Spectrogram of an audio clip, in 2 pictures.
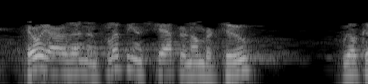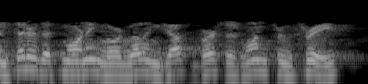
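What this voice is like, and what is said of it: Midwestern accent, nasal twang. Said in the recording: “this general tone of voice, this Midwestern nasal twang that I have”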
